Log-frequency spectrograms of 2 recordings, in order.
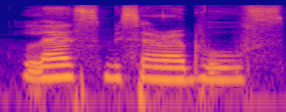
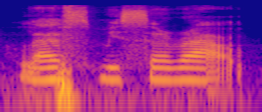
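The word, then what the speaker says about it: Les Misérables: last miserable so um i often read that as less miserables because i don't know the pronunciations but it's actually les miserables so after 19 years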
